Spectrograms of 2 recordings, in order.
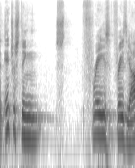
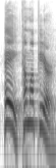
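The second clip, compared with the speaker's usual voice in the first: calling taunt; 8 semitones higher, 7 dB louder, slower than usual. Retold or imitated. Enemy soldiers calling down from hill.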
